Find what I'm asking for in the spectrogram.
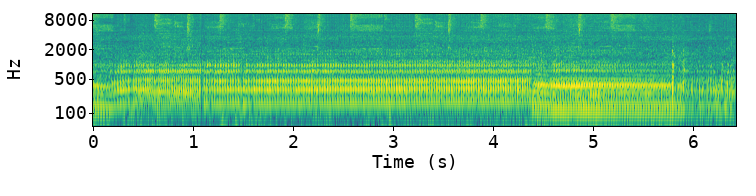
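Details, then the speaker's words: Yamaha R15 V3 with racing exhaust: steady single-cylinder drone with occasional faint sharp pops on throttle changes; infrequent exhaust backfire popping. "Cuma di R15 ini memang agak sedikit gitu sih, meskipun nggak begitu sering nembak, tapi memang ada nembak-nembaknya"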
